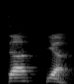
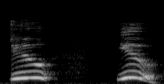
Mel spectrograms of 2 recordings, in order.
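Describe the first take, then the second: First: Both words are quick, with short reduced vowels. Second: Both words are slow, with long full vowels. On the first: The speaker calls it right. "that's fast" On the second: The speaker calls it wrong. "I have to breathe two times"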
